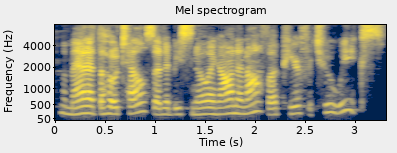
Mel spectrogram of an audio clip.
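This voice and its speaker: A woman's voice: mid-range voice, fast, close to an everyday voice. A woman playing a prim, disapproving young traveler in an old-time radio drama, with a proper manner. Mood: matter-of-fact. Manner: scolding, proper, exasperated.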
